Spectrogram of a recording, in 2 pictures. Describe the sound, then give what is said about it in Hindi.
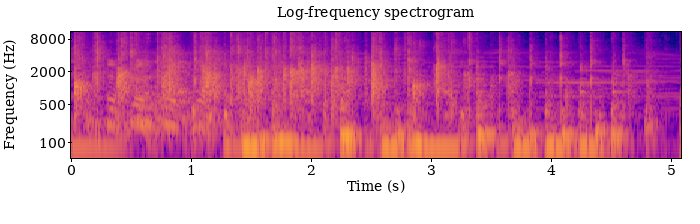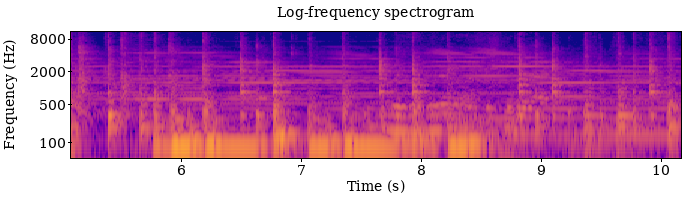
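An audience claps loudly for a few seconds at a performance of Indian classical music in raga Gaud Malhar, a dense crackle of many hands that thins out, while deep rhythmic drum strokes and musical tones carry on underneath and take over. “मैं इनके लिए को मलार सुना रहा हूँ, सबके लिए आप सब के लिए ताली अपने लिए।”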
